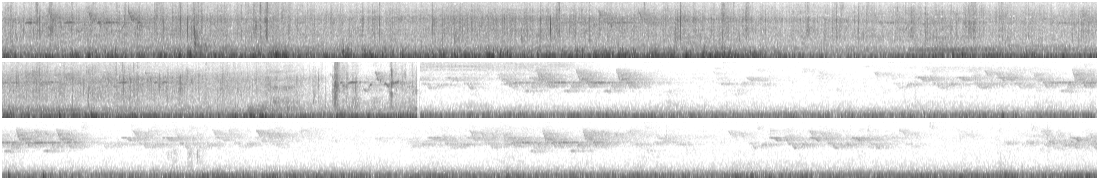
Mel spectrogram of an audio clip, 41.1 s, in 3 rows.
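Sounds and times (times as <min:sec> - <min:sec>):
low rumble: 0:00.0 - 0:20.6
birds chirping: 0:00.0 - 0:21.7.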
